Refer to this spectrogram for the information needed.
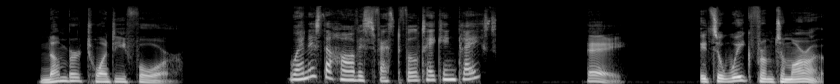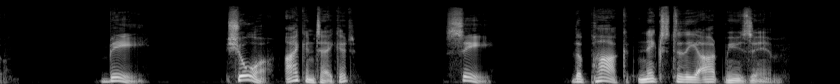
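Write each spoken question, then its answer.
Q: When is the Harvest Festival taking place?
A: A: It's a week from tomorrow.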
